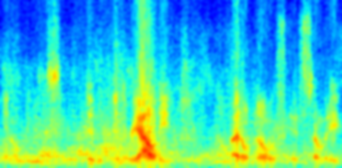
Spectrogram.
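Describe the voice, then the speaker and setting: A man, an actor, answering interview questions about his film in a halting, low-key way with many fillers. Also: rough recording. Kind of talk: casual press interview. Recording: loud crowd chatter behind.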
